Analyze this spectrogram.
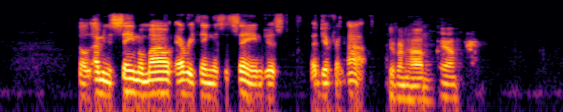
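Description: A middle-aged man speaks with animation over an online call.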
